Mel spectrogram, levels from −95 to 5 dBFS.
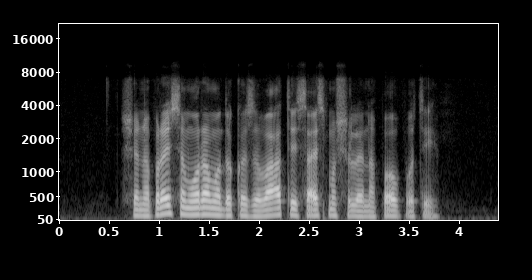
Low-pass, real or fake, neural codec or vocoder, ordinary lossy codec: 7.2 kHz; real; none; Opus, 24 kbps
